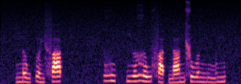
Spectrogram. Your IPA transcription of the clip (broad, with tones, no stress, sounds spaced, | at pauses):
n ə˨˩˦ w ɓ ə˨˩ j f a˦˥ k̚ | ɣ u˦˥ k̚ ʔ i˧˥ ə̯ ɣ ə˧ w f a˨˩ t̚ n a˧˥ n ʂ u˧ ə̯ ŋ u˧˥ n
